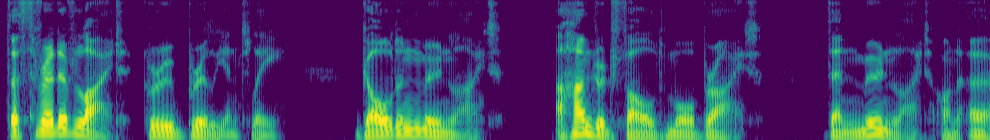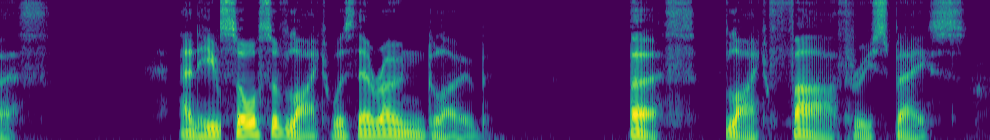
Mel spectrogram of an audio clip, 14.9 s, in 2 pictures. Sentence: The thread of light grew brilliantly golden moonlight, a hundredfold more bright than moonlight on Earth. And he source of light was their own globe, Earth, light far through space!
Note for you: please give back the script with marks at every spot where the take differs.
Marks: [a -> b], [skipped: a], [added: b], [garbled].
The thread of light grew brilliantly golden moonlight, a hundredfold more bright than moonlight on Earth. And he source of light was their own globe, Earth, light far through space!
